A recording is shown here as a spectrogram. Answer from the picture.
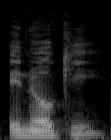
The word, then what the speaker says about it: Inoki: And Iannucci. Is that how you pronounce his name? – Inoki. – Inoki. – Yeah. – There you go. – Yeah, Inoki.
